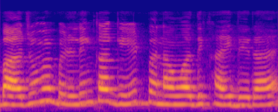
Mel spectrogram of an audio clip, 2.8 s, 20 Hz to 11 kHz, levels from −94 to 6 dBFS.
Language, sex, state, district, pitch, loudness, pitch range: Hindi, female, Bihar, Darbhanga, 260 Hz, -22 LUFS, 250-300 Hz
